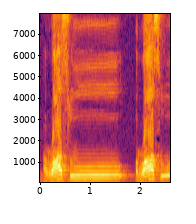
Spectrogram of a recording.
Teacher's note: اگلا کلمہ را زبر را، سین واو پیش سو، واو مدہ ہے، واو ساکن سے پہلے پیش تو واو مدہ لمبا کریں گے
